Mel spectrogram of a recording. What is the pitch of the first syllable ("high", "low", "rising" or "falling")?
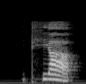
falling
